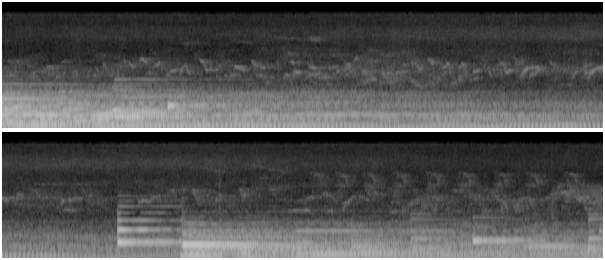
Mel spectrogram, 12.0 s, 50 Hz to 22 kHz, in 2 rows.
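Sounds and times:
birds chirping: 0.0s - 12.0s
soft piano chord: 0.0s - 12.0s.

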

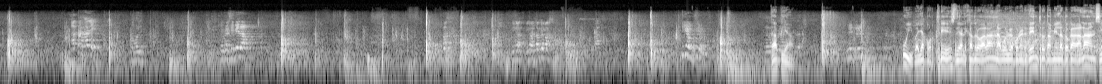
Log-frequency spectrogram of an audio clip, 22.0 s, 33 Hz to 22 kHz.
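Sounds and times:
ball hitting rackets and walls: 0.0s - 4.3s, 5.5s - 10.4s, 11.0s - 11.6s, 12.5s - 13.7s, 14.3s - 15.1s, 16.4s - 17.5s.

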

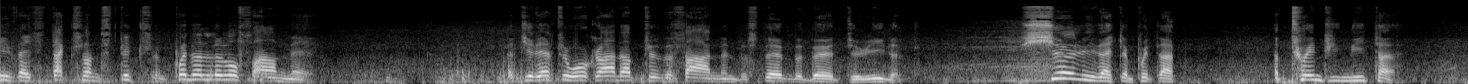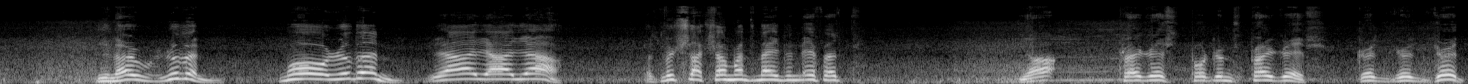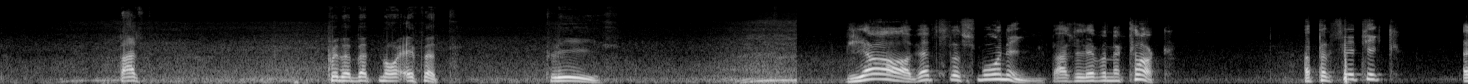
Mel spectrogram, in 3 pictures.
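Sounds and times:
man's voice: 0.0s - 3.2s, 5.1s - 9.1s, 10.2s - 11.8s, 12.8s - 14.0s, 15.6s - 16.9s, 17.5s - 20.3s, 21.1s - 23.2s, 24.8s - 25.3s, 25.9s - 29.4s, 30.6s - 30.8s, 32.6s - 33.9s, 34.8s - 35.5s, 37.8s - 41.1s
wind blowing on microphone: 0.0s - 37.4s
surf washing: 0.0s - 38.1s
wind on microphone: 2.4s - 6.8s, 11.8s - 13.2s, 14.0s - 15.9s, 23.2s - 32.8s.

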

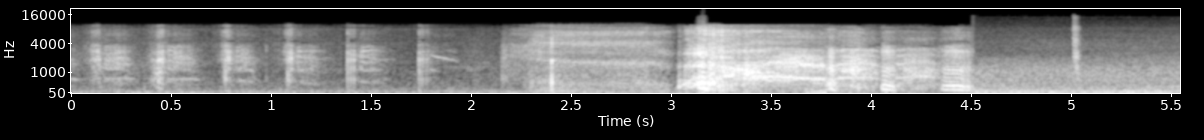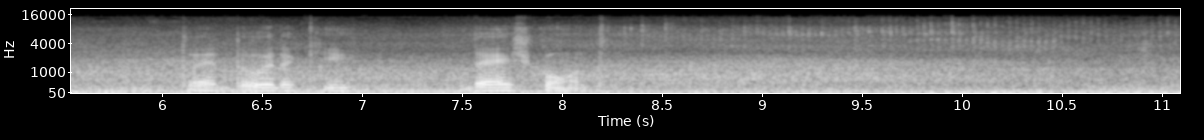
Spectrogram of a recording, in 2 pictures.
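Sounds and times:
faint outdoor background noise: 0.0s - 11.0s
vehicle engine idling: 4.5s - 11.0s.

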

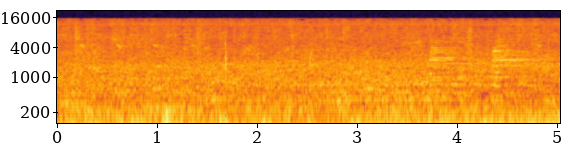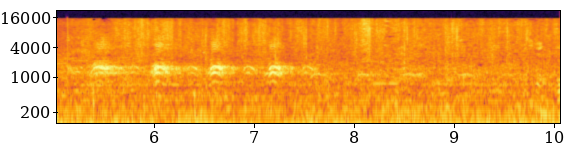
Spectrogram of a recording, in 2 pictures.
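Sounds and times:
crow cawing: 5.3s - 7.8s.

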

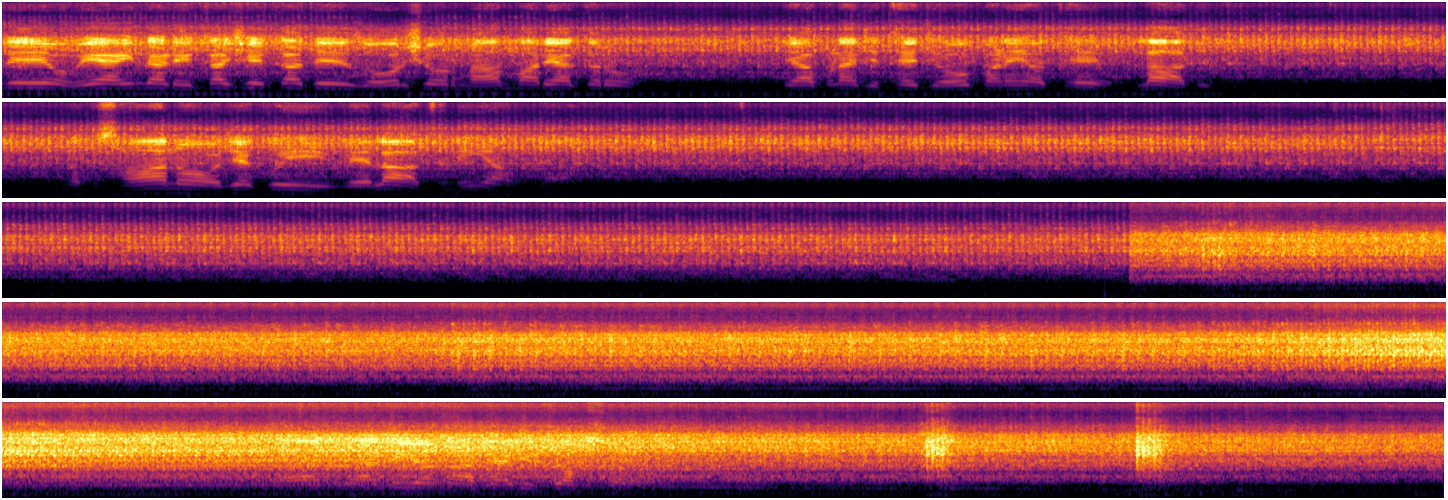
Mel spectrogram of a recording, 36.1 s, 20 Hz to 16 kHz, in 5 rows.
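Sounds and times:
tractor diesel engine rattling: 0.0s - 36.0s.

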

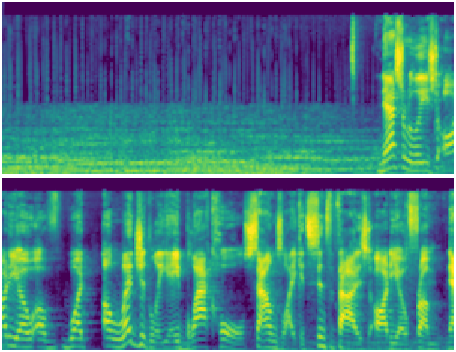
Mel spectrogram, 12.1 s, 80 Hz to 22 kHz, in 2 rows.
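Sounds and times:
eerie low drone: 0.0s - 6.4s.

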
